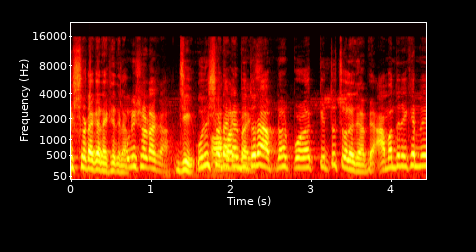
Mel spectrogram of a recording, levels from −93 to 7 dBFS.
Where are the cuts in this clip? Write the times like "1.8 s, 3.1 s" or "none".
none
